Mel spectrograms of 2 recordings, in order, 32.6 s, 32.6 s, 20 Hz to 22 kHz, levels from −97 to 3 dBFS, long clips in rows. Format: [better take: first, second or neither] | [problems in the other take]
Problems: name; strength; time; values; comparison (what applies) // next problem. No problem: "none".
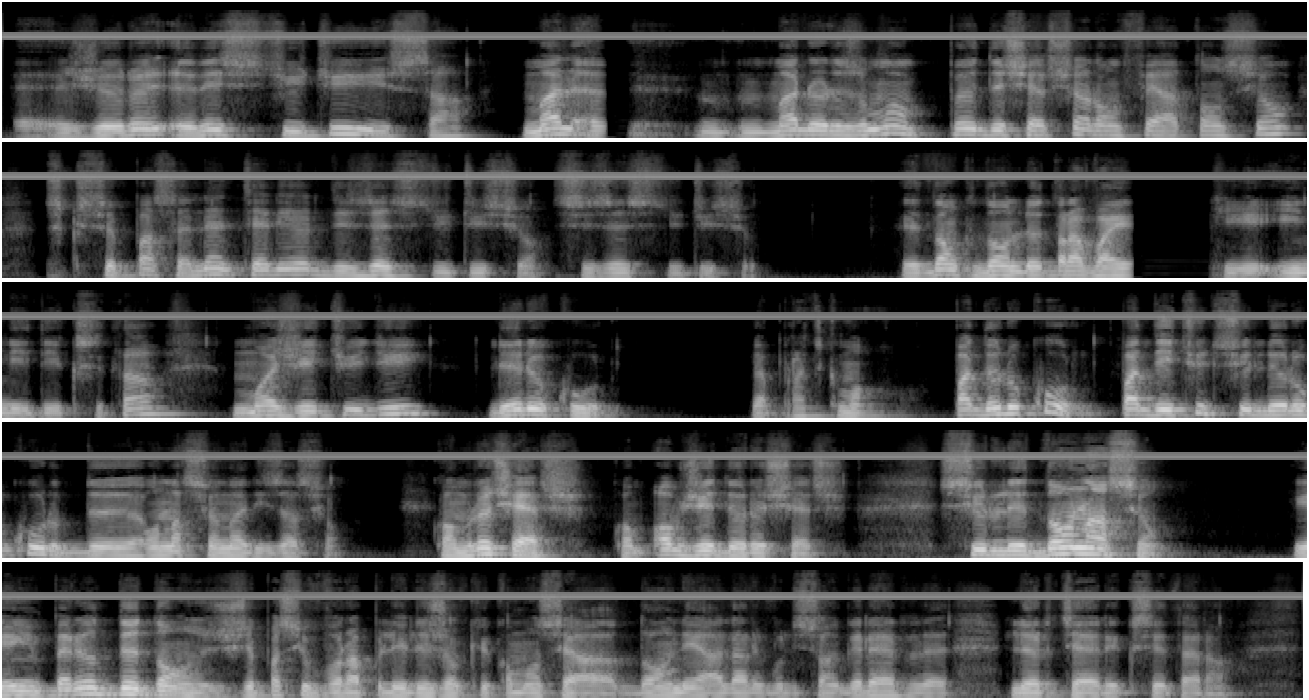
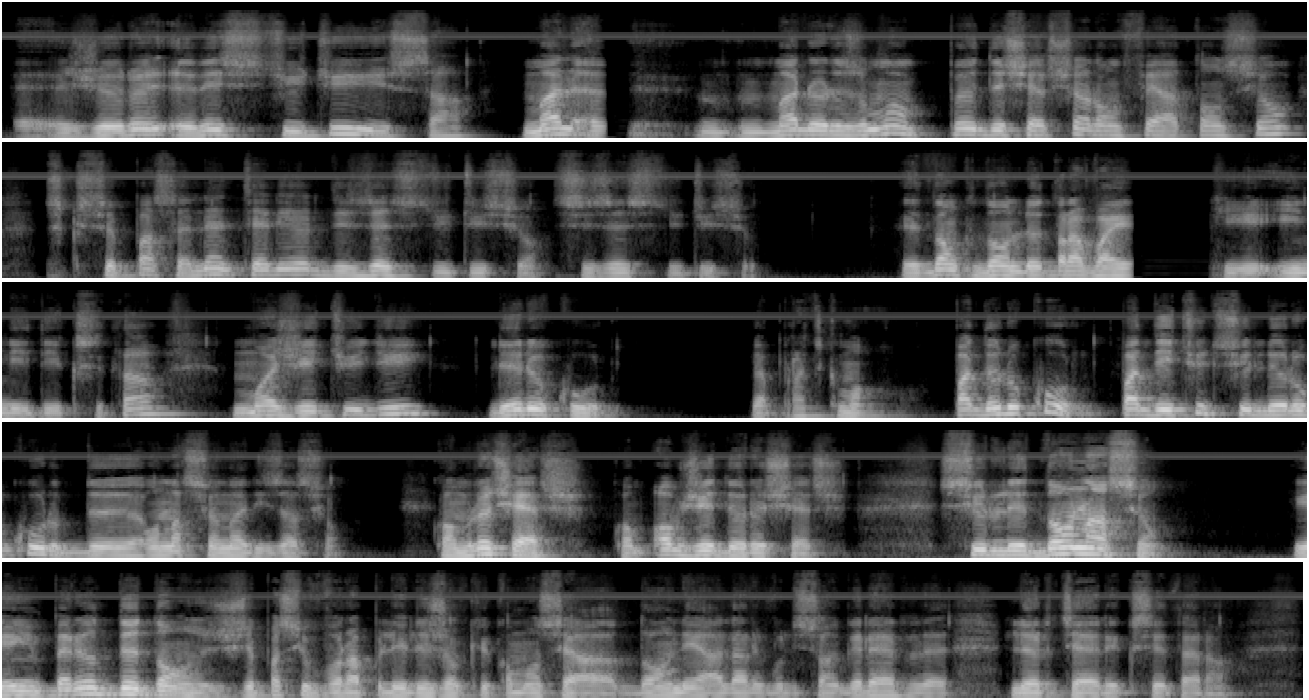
second | high-pitched whine; loud; throughout; 7.5 kHz, 8 dB below the speech; faint in the second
